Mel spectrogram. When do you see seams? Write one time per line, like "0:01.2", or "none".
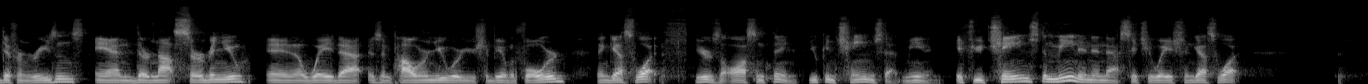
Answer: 0:00.9
0:05.2
0:06.9
0:08.0
0:09.5
0:11.9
